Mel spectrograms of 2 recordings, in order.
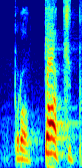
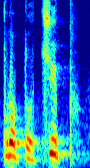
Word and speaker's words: protótipo: porque ela é proparoxítona protótipo sem acento eu teria que ler prototipo e a última súbito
